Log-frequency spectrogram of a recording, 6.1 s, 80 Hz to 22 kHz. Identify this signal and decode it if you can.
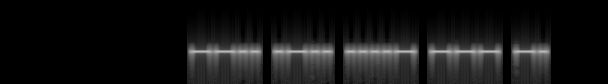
Morse code, heard as a keyed tone, about 20 wpm, 700 Hz. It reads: ZL4ON
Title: DXCC-100 Call Signs - 5 Characters - Repeated 3x - 20wpm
